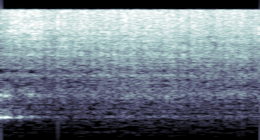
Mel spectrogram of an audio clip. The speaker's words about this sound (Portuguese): Eu, particularmente, gosto de usar óleo de girassol. É o que eu vou usar, tá bom? Eu começo o refogado pondo um pouquinho de óleo. Sempre primeiro o pimentão.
